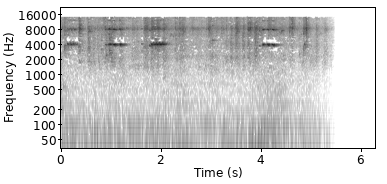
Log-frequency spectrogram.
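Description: Aviary canaries and small finches giving short, high call notes, about four of them spread over the first four seconds; all sound cuts off suddenly about five and a half seconds in.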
